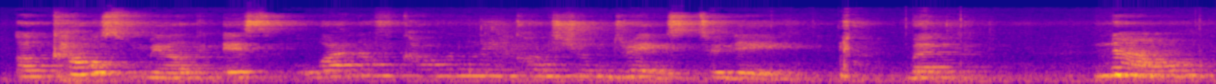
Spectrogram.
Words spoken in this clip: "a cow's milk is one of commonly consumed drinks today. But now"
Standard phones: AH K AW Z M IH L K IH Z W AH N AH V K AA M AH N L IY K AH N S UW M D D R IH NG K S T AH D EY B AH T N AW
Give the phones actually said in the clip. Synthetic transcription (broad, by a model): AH K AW S M IH L K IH S W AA N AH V K AA M AH N L IY K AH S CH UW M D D R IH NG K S T AH D EY B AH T N AW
